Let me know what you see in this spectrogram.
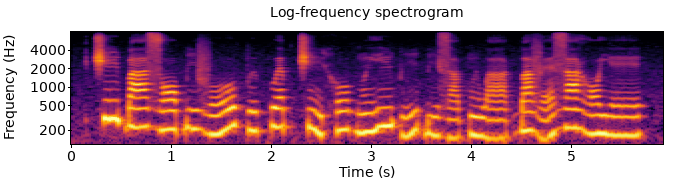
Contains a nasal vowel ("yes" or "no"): yes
